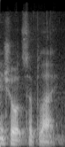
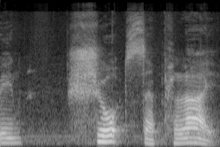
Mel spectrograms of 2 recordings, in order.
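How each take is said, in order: First: It runs together with no pause. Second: There is a pause before 'short supply'. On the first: "normally you say in short supply" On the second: "if you split your chunk"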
